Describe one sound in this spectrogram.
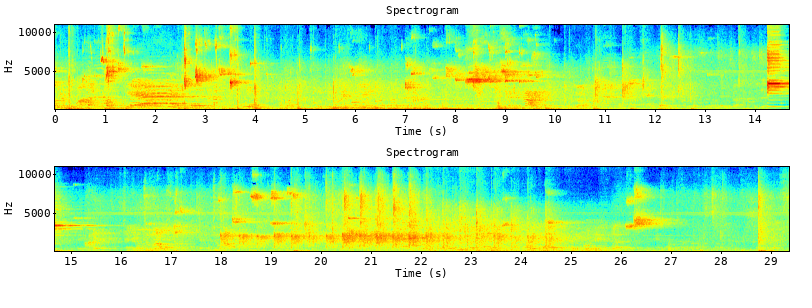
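Young men shout and call out during play.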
